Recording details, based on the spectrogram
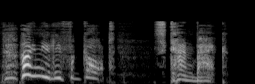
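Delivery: squealed, very high pitch. Narrator voicing a character reminded of a forgotten task, squealing. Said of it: "Hermione squealed".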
